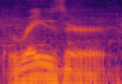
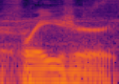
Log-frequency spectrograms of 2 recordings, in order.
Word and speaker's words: Fraser: Brendan Fraser corrected Adam Sandler that his name is pronounced Razor. not the TV show Frasier.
